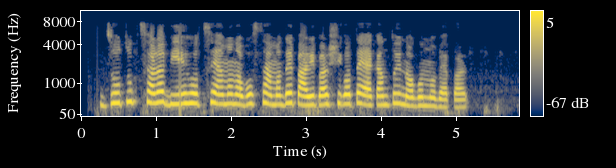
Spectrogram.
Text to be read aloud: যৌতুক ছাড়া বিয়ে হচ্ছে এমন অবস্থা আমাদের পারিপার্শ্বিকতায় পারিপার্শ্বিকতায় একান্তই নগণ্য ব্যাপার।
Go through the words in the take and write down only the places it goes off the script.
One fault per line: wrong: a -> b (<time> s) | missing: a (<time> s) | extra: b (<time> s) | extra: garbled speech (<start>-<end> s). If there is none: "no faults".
missing: পারিপার্শ্বিকতায় (3.8 s)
